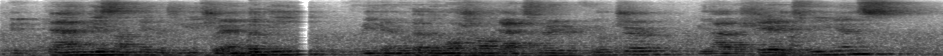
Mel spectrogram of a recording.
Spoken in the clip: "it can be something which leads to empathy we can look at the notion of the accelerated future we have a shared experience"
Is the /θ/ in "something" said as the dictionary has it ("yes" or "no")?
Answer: no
